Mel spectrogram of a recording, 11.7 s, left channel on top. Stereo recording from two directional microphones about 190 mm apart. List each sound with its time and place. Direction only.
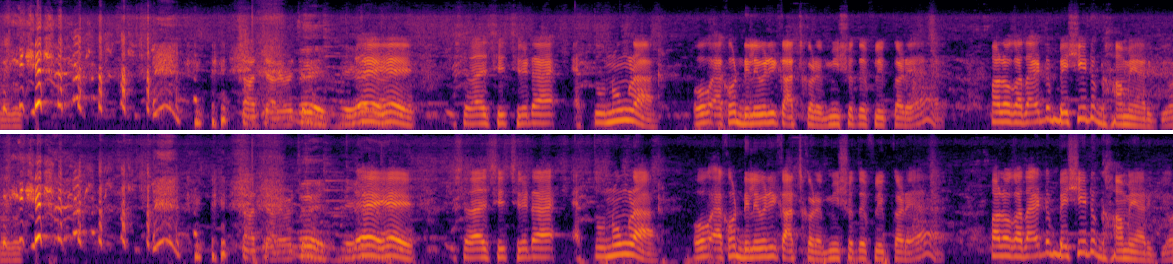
0.0 s a sound: 10° right (ahead or behind)
3.5 s speech: 15° right (ahead or behind)
9.9 s speech: 20° right (ahead or behind)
